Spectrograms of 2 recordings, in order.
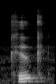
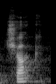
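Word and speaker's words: cuk: make instruments and um I bought a small cook which is a or Chuck is how it's pronounced which is a small Indonesian instrument and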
